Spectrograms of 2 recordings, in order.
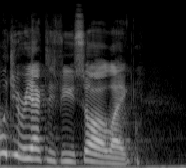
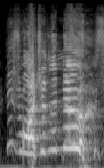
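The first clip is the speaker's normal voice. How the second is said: high, loud mock holler; laughing, exaggerated shouted imitation; imitated scream; 10 semitones higher, 10 dB louder, faster than usual. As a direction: yell it like an overexcited fan. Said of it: "and Frankie screams".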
